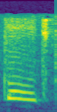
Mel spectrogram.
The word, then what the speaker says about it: Gage: And by the way, my last name is Gage, G as in George, A-G-E.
